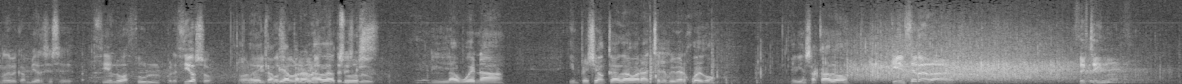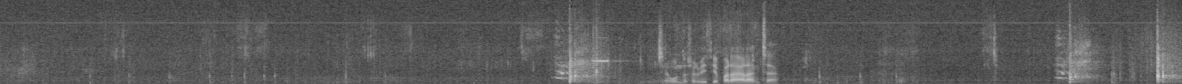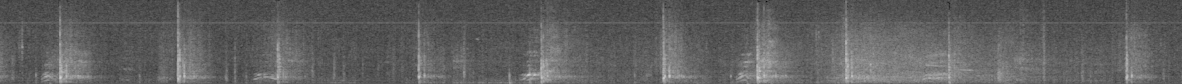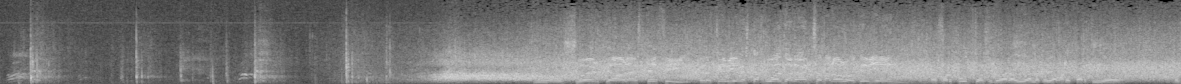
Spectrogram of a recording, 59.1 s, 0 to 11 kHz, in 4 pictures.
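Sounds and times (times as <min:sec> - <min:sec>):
crowd applauding and cheering: 0:10.2 - 0:14.4, 0:49.4 - 0:59.0
tennis ball being struck: 0:31.7 - 0:32.2, 0:37.8 - 0:38.3, 0:38.9 - 0:39.5.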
